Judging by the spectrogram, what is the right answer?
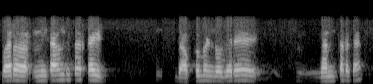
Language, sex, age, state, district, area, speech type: Marathi, male, 30-45, Maharashtra, Akola, urban, conversation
